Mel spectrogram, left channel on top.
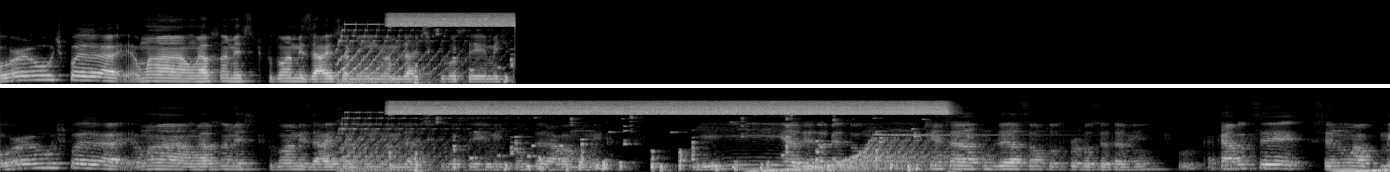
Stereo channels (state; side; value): drops out; left; at 5.2 s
